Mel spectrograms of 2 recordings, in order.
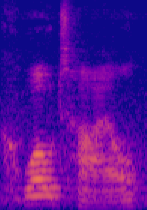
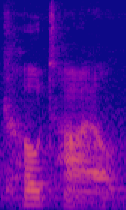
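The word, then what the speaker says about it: Qotile: noticed when I did the recording I kept mispronouncing it quoti it's actually cotile although interestingly enough for the past 20 years or so I always pronounced it as CTI so quti cotile cotile whatever it's the bad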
